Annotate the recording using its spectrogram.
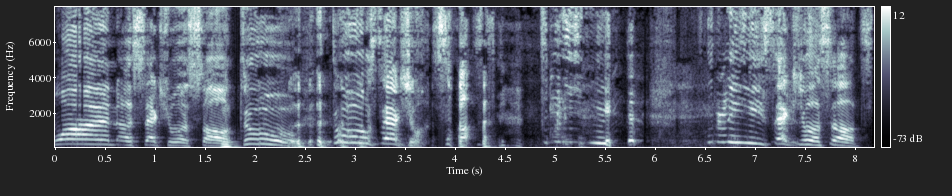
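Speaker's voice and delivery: very high, slow, drawn-out vampire voice. Joking about Sesame Street, counting like the Count: the Count voice. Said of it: "Count Dracula or whatever, uh, Countula. He's like".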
